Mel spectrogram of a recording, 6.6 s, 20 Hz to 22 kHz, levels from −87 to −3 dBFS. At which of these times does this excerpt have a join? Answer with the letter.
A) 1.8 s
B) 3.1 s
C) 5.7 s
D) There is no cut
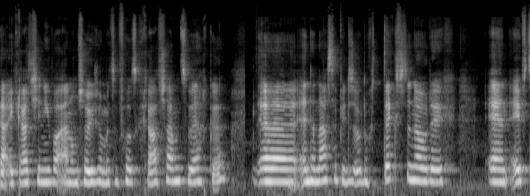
B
